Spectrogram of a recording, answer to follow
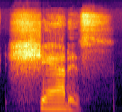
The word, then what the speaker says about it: Shadis: hill we had shadows or Shadis i believe it's pronounced saddest and i believe if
